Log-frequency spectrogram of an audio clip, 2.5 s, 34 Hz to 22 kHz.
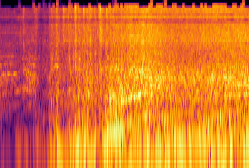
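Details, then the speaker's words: Plymouth TrailDuster with a 360 Mopar V8, first start after 21 years sitting, carburetor suspected gummed: it fires after a short crank and holds a loud, blatty, uneven low rumble at idle. The exhaust has broken off, causing an exhaust leak. "motor sounds good that's what I'm talking about hell yeah exhaust broke off sitting there idling holy crap right"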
